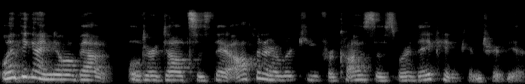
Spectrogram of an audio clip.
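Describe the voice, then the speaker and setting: Somewhat breathy, a woman speaks at a medium pitch and a moderate pace, with ordinary pitch variation. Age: 70s. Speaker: podcast co-host. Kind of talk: podcast interview.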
